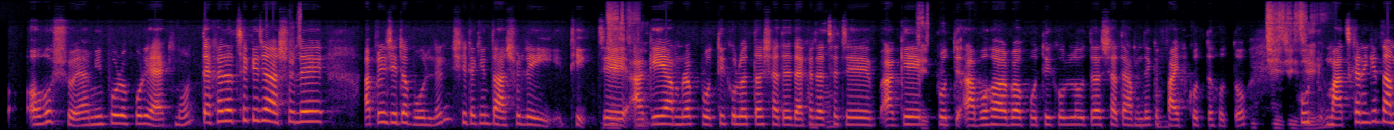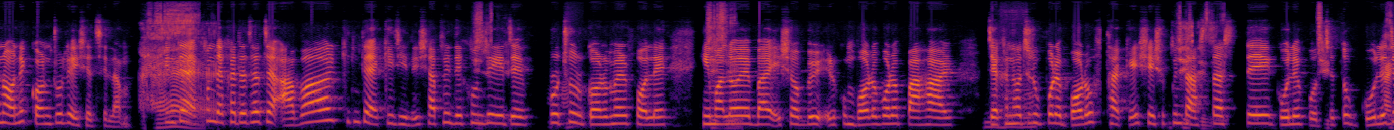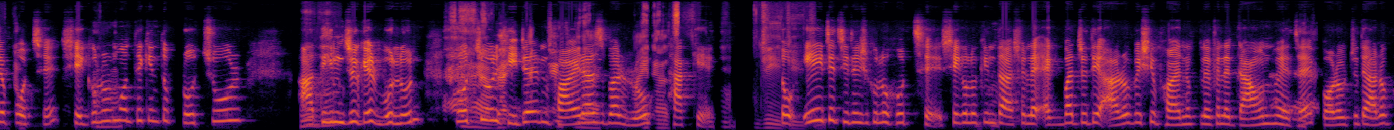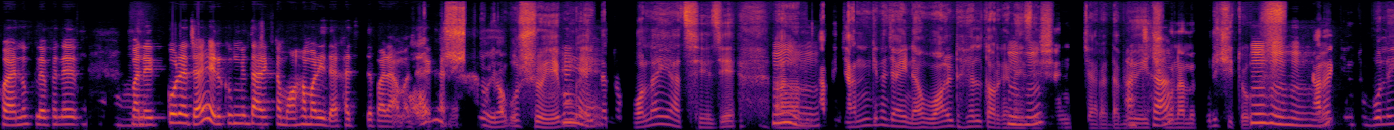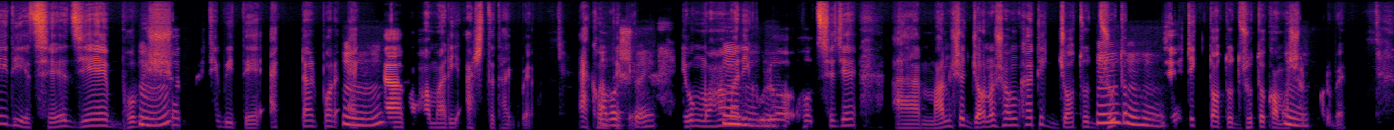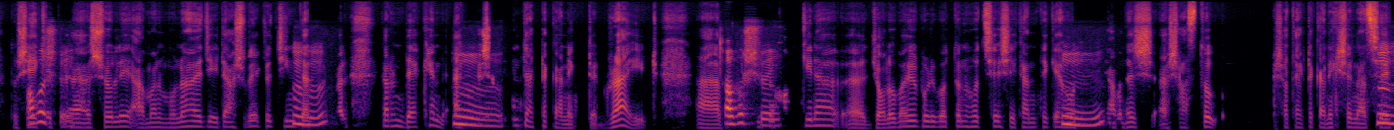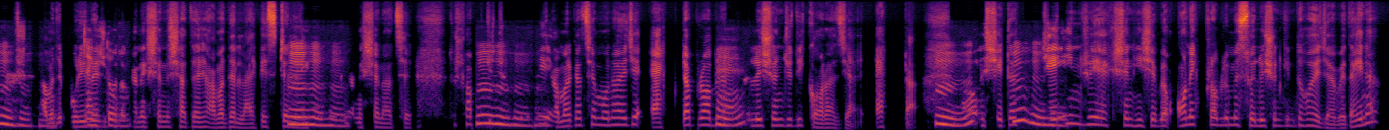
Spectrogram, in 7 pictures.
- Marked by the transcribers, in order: static; distorted speech; other background noise; tapping; "পড়ছে" said as "পচ্ছে"; "পড়ছে" said as "পচ্ছে"; laughing while speaking: "আদিম যুগের বলুন"; in English: "bacteria, virus"; in English: "hidden virus"; other noise; unintelligible speech; in English: "chain reaction"
- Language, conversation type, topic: Bengali, unstructured, জলবায়ু পরিবর্তন সম্পর্কে আপনার মতামত কী?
